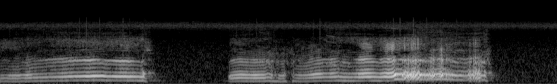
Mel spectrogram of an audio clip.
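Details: Panda bear giving two long, low, tonal moans with strong harmonics, each over a second long, the second rising into a harsher, wavering ending, separated by near silence.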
